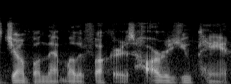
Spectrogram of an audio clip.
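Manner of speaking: low, cold command from a lightly voiced thug; Louis's menacing order. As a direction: mutter it like the hulking enforcer giving orders. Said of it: "he looks at me and he says".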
